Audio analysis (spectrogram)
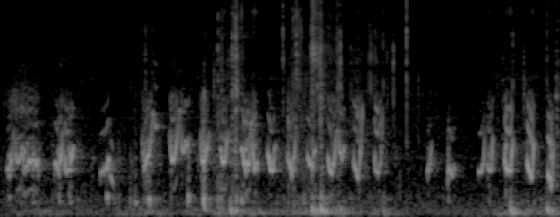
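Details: Guinea pigs being brushed give quick, bright squeaks in an irregular stream, some paired or bending upward, along with a scratchy brushing patter and occasional soft thumps.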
